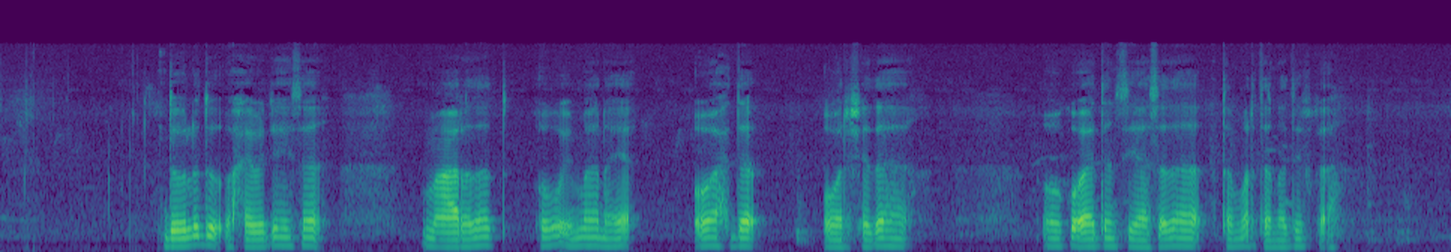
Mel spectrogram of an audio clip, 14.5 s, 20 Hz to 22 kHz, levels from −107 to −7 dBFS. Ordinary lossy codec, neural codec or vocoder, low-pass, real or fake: MP3, 64 kbps; none; 10.8 kHz; real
